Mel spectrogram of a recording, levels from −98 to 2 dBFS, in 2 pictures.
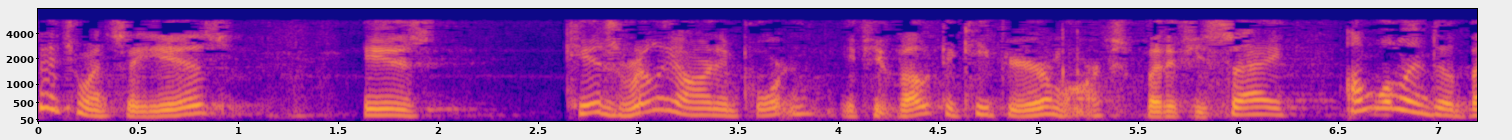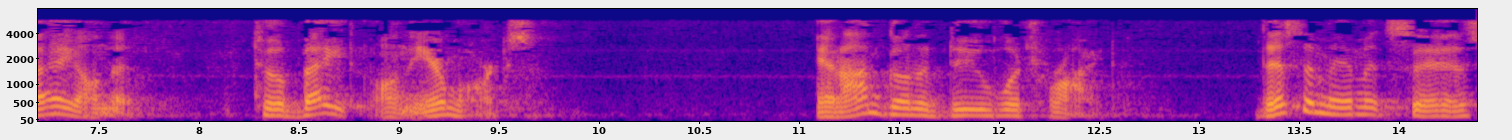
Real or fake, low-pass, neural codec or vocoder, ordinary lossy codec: fake; 7.2 kHz; vocoder, 22.05 kHz, 80 mel bands, HiFi-GAN; MP3, 24 kbps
